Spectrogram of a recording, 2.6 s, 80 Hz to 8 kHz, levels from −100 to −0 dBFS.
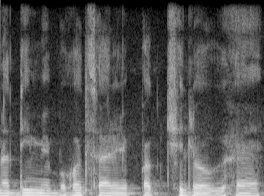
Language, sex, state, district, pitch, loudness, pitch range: Hindi, male, Jharkhand, Garhwa, 105 Hz, -16 LUFS, 100-110 Hz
